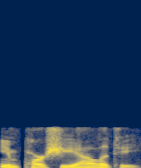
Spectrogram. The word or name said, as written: impartiality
